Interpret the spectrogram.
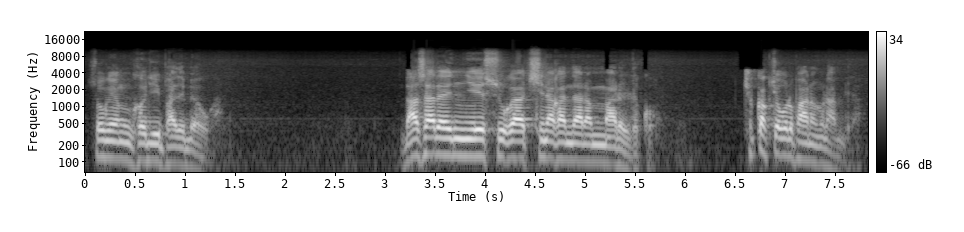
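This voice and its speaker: A man's voice: lively intonation, normal speed, pauses often. A middle-aged man pastor preaching a sermon, retelling a story with dramatic swings of voice as he acts out the cries. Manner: dramatic storytelling, acting out cries and quotes with swings in pitch and loudness.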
